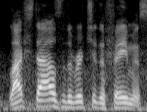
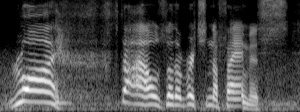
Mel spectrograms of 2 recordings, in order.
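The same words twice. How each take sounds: First: Said in the usual way. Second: Put-on English announcer accent. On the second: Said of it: "this fat bastard with an English accent".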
